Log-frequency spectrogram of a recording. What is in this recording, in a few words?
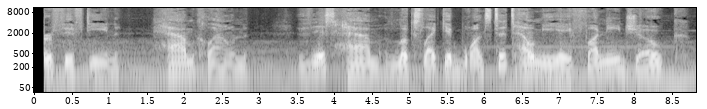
clown chills funny voice haha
